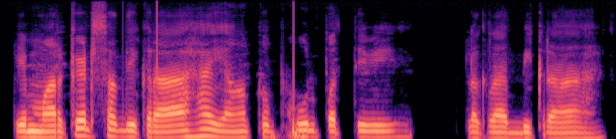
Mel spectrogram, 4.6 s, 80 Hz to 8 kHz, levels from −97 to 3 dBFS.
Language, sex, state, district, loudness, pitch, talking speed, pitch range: Hindi, male, Bihar, Jamui, -18 LUFS, 125 Hz, 155 wpm, 120-130 Hz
